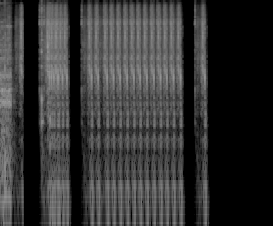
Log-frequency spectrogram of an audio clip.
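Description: Menu selections tick quickly in an even rhythm.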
